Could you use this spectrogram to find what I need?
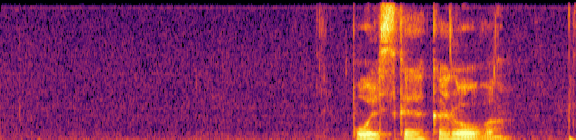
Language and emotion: Russian, neutral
